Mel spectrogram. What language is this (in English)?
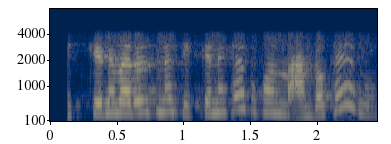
Odia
